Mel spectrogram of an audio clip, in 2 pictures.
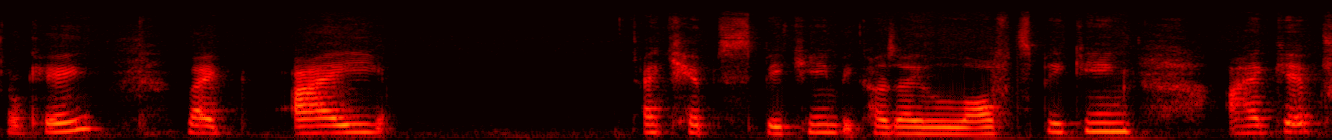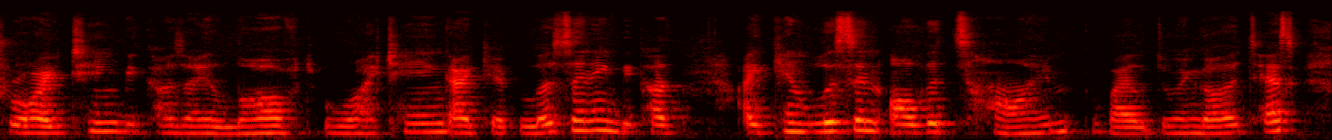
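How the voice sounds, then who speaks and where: A woman at a fairly slow pace, with fairly even intonation and long, frequent pauses. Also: fairly high pitch for a woman. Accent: Persian. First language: Persian. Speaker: student vlogger. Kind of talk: casual vlog monologue. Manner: halting, many fillers.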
